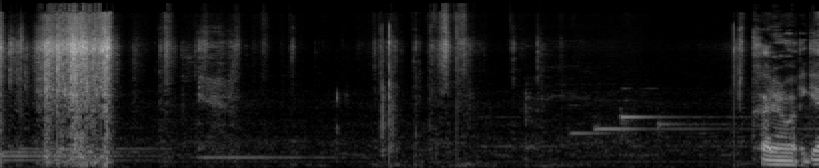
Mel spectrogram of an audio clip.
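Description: A deck of tarot cards is shuffled and cut close by, with a crisp riffling burst at the start and quieter taps and slides after it. A voice speaks softly near the end.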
